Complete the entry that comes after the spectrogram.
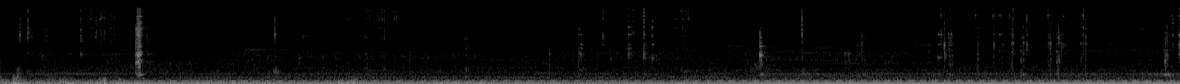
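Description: Honda CRX's turbocharged K20 engine idling steadily while it warms up to temperature, with scattered light metallic clinks over it.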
